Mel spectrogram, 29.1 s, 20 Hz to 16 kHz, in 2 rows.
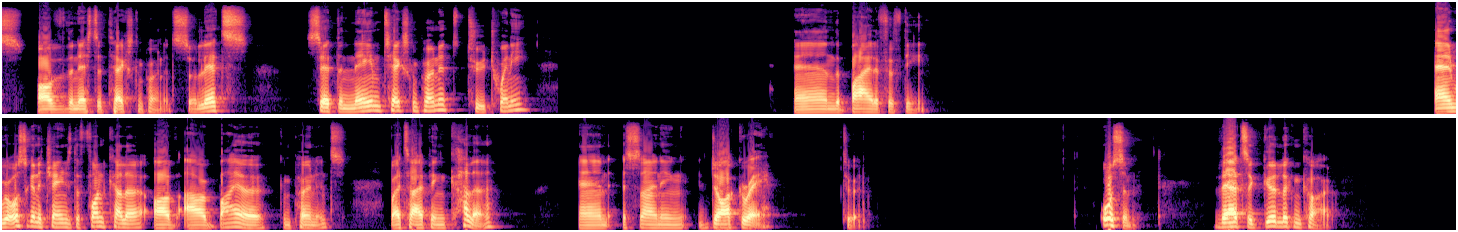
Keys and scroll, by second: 5.2 super+s, 14.1 super+s, 23.2 super+s.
